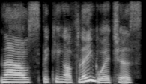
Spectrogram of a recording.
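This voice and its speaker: A woman's voice: fairly high pitch, slow pace, creaky, no room sound, studio quality. A woman from the Netherlands with a Dutch accent, narrating a personal vlog in an earnest, reflective way. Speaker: vlogger.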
